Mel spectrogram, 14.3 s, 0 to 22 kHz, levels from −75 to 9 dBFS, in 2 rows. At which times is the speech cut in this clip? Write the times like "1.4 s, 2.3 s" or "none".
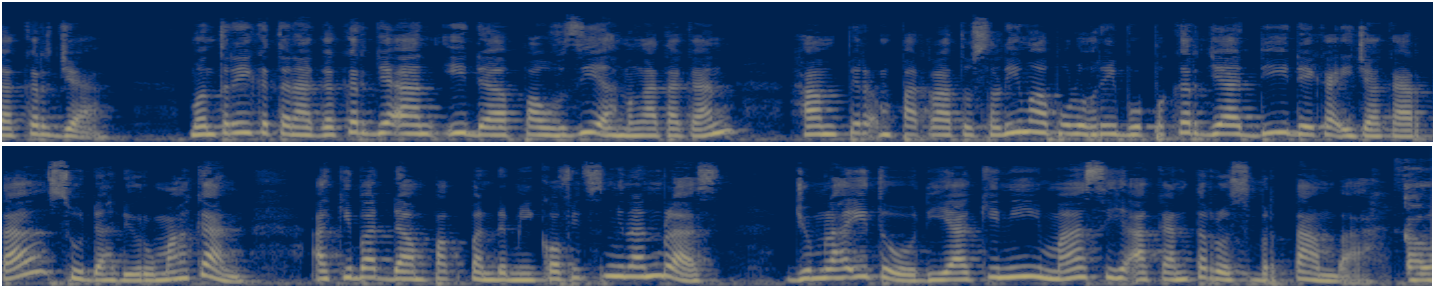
none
